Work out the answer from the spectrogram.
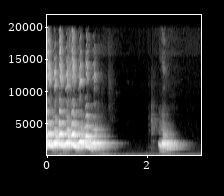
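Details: Cockatiel letting out a loud, raspy chattering squawk lasting over a second, followed after a pause by a shorter harsh chirp; a low steady hum sits in the background.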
